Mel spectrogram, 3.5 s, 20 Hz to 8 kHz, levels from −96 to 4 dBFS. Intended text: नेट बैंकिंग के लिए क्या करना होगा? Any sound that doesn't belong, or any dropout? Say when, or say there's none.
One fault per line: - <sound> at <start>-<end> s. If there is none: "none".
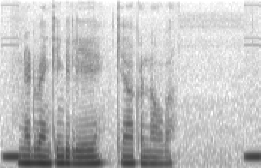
none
